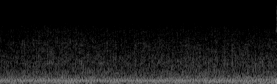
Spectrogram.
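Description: A Yak-3 propeller fighter plane in the War Thunder video game gives a steady, droning engine roar that holds at an even level throughout, with no voices over it.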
